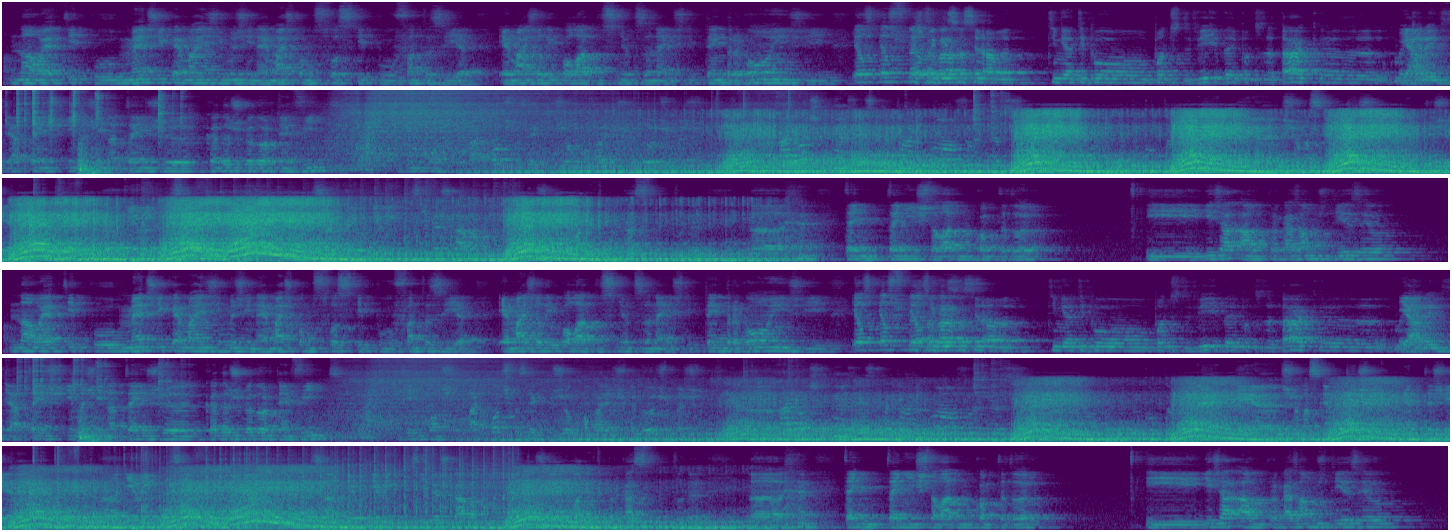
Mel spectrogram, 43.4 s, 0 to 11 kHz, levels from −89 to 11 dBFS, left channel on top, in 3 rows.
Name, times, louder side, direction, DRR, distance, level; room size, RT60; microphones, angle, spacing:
voice 1, 0.1-9.5 14.0-14.2 14.5-17.9 18.4-22.4 26.4-29.4 29.9-30.9 32.0-35.4 35.7-39.3 40.4-42.8, right 1 dB, 45° right, 0 dB, 4.0 m, -40 dB
voice 2, 9.1-10.2 10.5-14.5 21.7-26.4 29.7-31.0 31.3-31.5, left 1 dB, 25° left, 1 dB, 2.1 m, -41 dB
sound 1, 14.5-23.5 23.9-26.7, left 4 dB, 55° left, 1.7 m, -42 dB
sound 2, 19.1-37.1, left 4 dB, 90° left, 0.7 m, -26 dB
sound 3, 28.2-28.4 29.1-34.1, right 5 dB, 85° right, 1.0 m, -43 dB
17.0 x 7.8 x 3.1 m, 0.91 s
head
